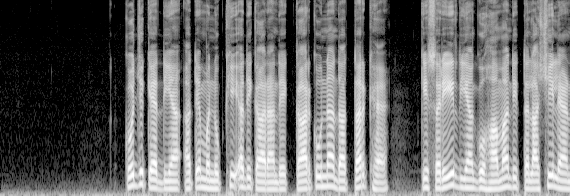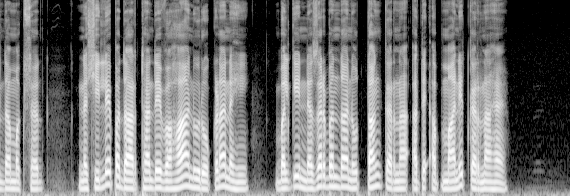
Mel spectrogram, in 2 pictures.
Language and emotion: Punjabi, neutral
